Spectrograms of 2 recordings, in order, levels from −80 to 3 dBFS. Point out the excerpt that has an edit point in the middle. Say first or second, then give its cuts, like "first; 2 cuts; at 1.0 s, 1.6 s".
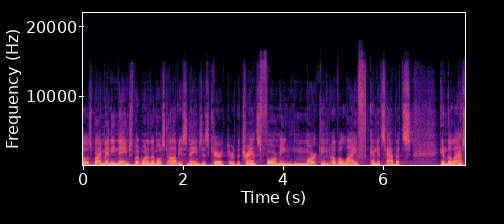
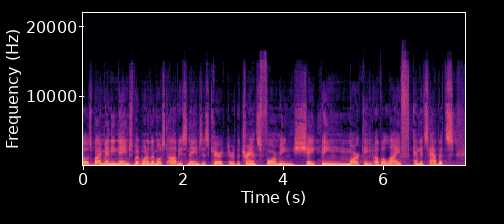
first; 1 cut; at 4.2 s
